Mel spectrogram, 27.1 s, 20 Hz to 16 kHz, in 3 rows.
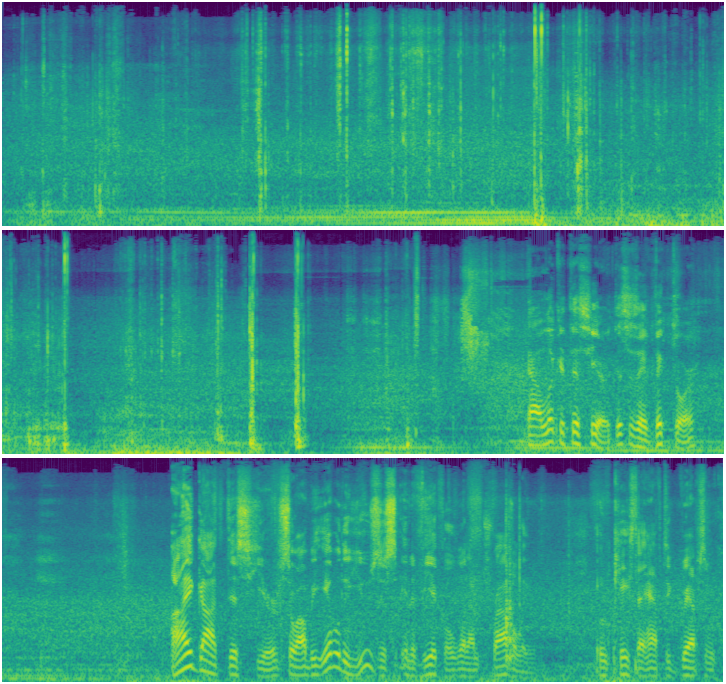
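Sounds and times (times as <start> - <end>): objects scraping on wood: 0.4 - 6.4, 13.2 - 15.3, 22.4 - 26.2
sharp knocks and clicks: 10.6 - 14.6.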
